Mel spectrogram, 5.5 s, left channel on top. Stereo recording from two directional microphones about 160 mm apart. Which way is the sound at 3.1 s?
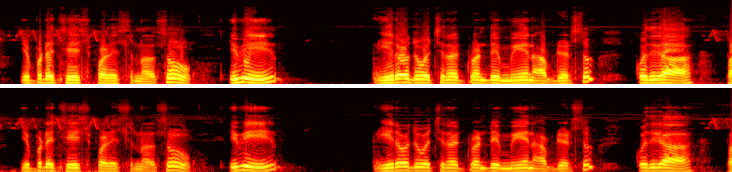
40° left (ahead or behind).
